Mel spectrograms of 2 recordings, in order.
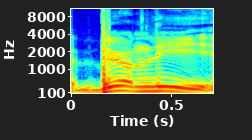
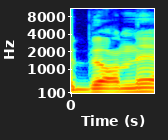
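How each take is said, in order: First: Burnley with an English accent, /bœʀnli/, ending in a clear ee; English pronunciation. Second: Burnley said the French way, /bœʀnɛ/, no final ee; French pronunciation. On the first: Shown as a demonstration. Host corrects himself for listeners with the English pronunciation. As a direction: say Burnley the English way, a little higher and louder. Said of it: "avec l'accent". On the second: Real, not acted. Host first says the club's name the French way. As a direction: say Burnley as a French word, stress on the last syllable. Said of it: "je l'ai prononcé à la française".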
